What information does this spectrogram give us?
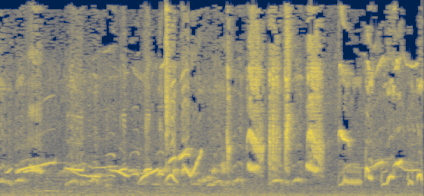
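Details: White-rumped shama, a male wooing a female, pours out sweeping whistles and looping slurred notes mixed with harsh clicking bursts in a fast, continuous sequence.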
